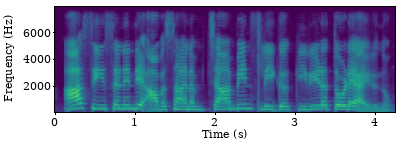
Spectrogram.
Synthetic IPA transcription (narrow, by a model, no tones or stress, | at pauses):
aːsiːsɐninde̞ʔɐʋɐsaːnɐmt͡ɕaːmbijɐnsliːɡɨkiɾiːɽɐt̪ːo̞ːɽe̞aːjiɾunːṵ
